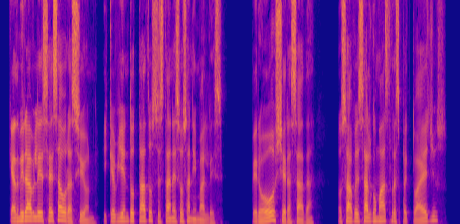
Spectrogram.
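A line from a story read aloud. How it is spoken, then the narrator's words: King exclaiming. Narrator (Spanish): el rey Shahriar exclamó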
